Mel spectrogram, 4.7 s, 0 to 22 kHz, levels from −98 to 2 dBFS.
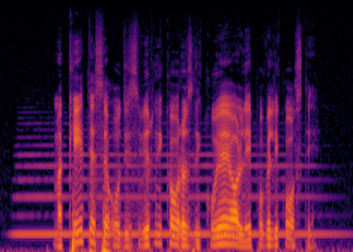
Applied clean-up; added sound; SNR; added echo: none; Wind instrument, woodwind instrument; 12 dB; none.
